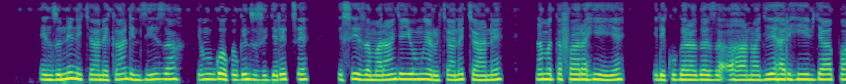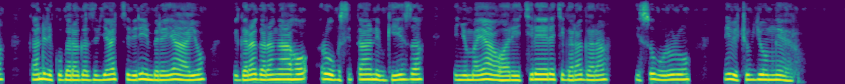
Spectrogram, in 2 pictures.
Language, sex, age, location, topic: Kinyarwanda, male, 25-35, Kigali, health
